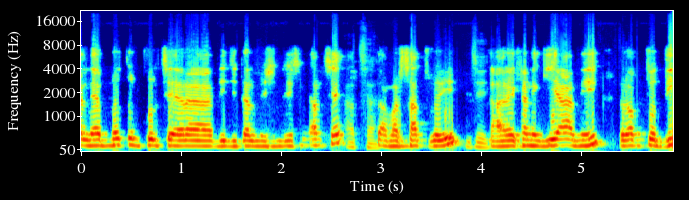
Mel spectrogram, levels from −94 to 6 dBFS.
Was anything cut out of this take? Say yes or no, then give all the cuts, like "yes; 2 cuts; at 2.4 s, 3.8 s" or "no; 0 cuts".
no; 0 cuts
